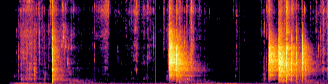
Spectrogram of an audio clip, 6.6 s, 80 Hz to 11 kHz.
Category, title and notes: Sound effects > Natural elements and explosions
Rock Throw In Wet Sewage Tunnel
A rock thrown down a wet sewage tunnel recorded on my phone microphone the OnePlus 12R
